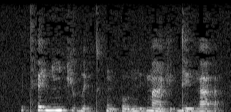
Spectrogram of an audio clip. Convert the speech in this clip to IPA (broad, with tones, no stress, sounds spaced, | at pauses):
tʰ ɛ̰˦˨ ɲ ĩ˦ t͡ɕ o̰˦˨ b ɛ˦ ʔ tʰ ũ˦˨ h o̰˦˨ ʊ̯ ŋ ɪ˦ ʔ m ã˨ ʃ ɪ˦ ʔ d ḛ˦˨ ɪ̯ ŋ ä˦ ʔ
